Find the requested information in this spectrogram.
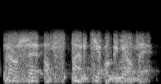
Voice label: voice message art command oneself, crew tanks polish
